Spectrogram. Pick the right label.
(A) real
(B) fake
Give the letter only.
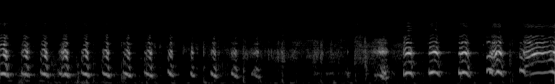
A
